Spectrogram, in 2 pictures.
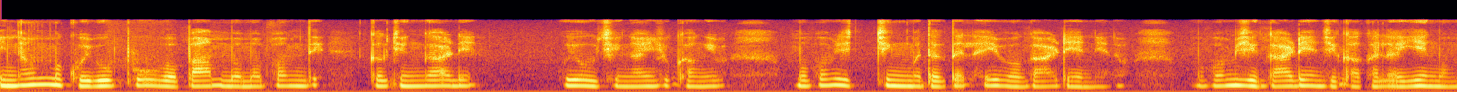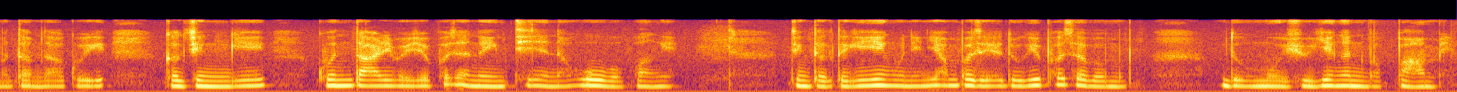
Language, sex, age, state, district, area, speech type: Manipuri, female, 18-30, Manipur, Kakching, rural, spontaneous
